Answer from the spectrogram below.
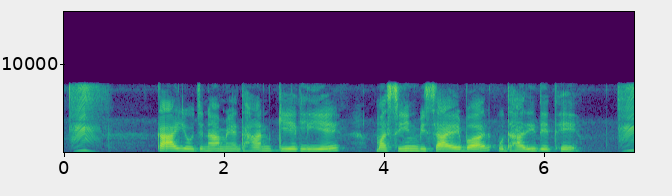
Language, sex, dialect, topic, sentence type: Chhattisgarhi, female, Eastern, agriculture, question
